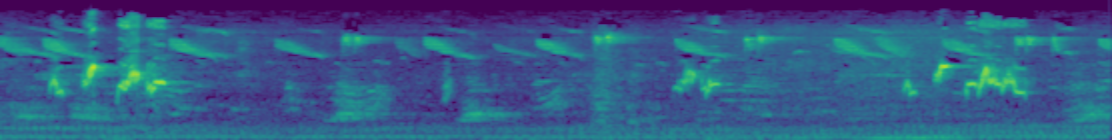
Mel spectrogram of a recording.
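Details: During competitive-song training of a red-whiskered bulbul, several short warbled phrases of rising-falling whistles occur, with many thin high chirps from other birds throughout and a low steady hum.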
